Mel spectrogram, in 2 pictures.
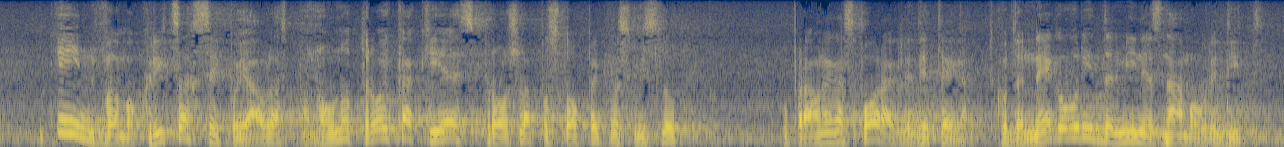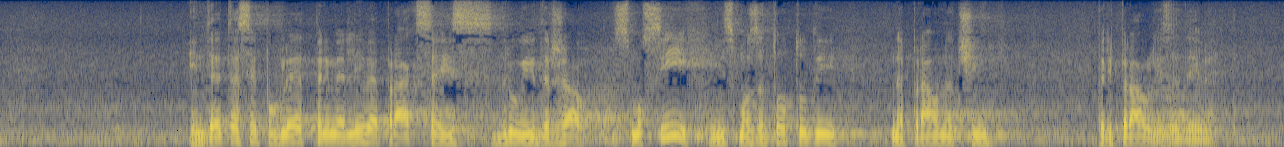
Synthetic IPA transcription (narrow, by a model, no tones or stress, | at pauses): inʋəmɔkɾit̪saxsɛjɛpɔjaːwlapɔnɔwnɔt̪ɾoːjkakijɛspɾoːʒlapɔst̪oːpɛkʋəsmiːslu | upɾaːwnɛɡaspɔːɾaɡlɛd̪et̪eːɡa̰t̪ḁkʰod̪anɛɡɔʋɔɾid̪aminɛznaːmɔuɾɛd̪it̪ | ind̪ajt̪ɛsɛjpɔɡleːd̪at̪̚pɾimɛɾliːʋɛpɾaksɛizd̪ɾuːɡiɣd̪əɾʒawsmɔsijixinsmɔzat̪oːt̪uːd̪i | napɾawnːat͡ʃin | pɾipɾaːwlizad̪eːʋɛ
